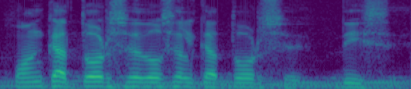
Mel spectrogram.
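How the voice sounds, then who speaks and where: A man's voice: fairly high pitch, steady tone, slow, music in the background. Fervent middle-aged male pastor preaching. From Latin America. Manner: fervent preaching, rising to loud exclamations. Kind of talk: sermon. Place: church.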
